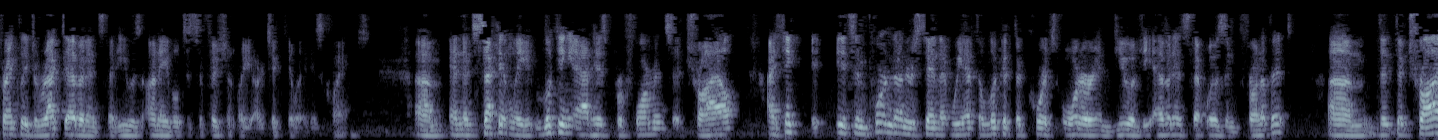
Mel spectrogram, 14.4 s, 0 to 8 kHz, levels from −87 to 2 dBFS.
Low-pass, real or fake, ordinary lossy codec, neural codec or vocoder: 7.2 kHz; real; MP3, 24 kbps; none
